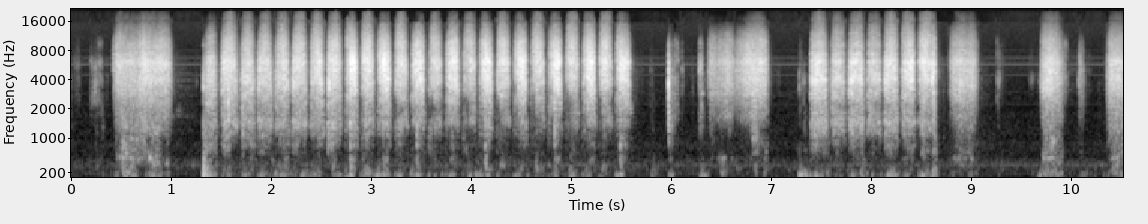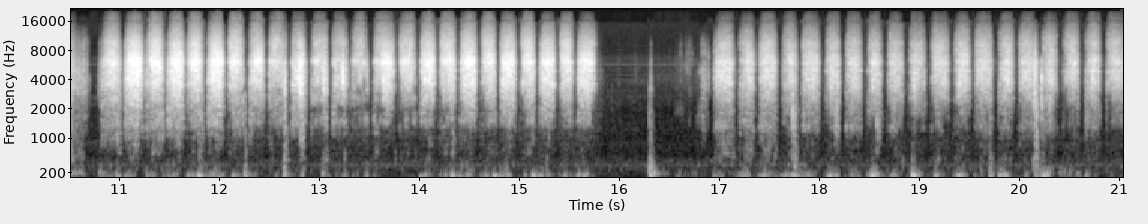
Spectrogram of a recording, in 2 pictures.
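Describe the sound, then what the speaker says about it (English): Steady rhythmic scratching of sandpaper rubbed by hand back and forth over a wooden Easter egg, close and continuous in long bursts separated by short pauses. "So now I'm just sanding over all of it."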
